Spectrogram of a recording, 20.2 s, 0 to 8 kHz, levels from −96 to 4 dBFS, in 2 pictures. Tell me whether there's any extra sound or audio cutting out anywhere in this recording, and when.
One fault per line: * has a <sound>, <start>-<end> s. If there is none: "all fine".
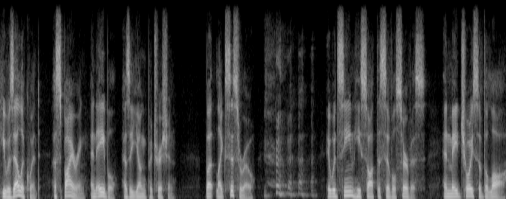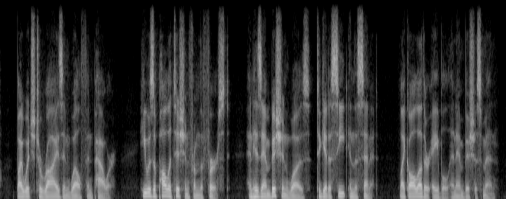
* has a laugh, 5.3-6.4 s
